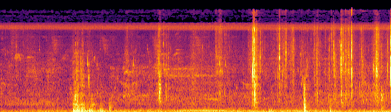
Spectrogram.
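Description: Water sloshing and splashing in a shallow, draining pond, with a louder splash about a second and a half in and several sharp splashes or knocks after it, over a low steady hum.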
